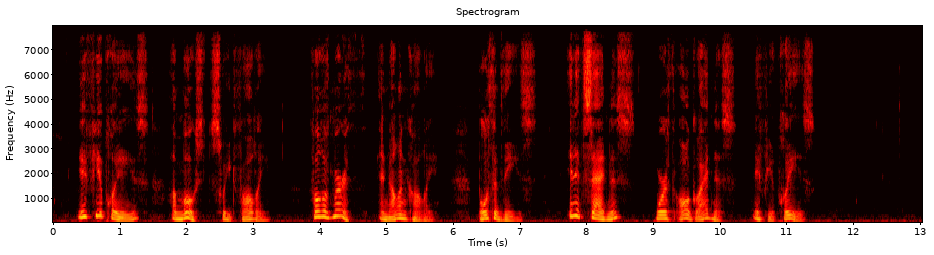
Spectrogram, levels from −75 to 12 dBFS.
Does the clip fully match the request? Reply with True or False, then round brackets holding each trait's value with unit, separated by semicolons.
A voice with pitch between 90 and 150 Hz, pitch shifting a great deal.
True (135 Hz; 8.8 semitones)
